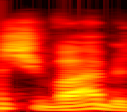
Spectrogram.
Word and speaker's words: Schwab: Esse termo foi inventado por um cara chamado Klaus, se escreve Schwab, né? Mas em alemão é Schwab, já que ele é alemão.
